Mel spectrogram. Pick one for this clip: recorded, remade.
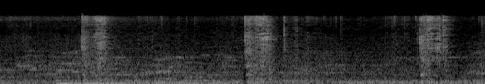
recorded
